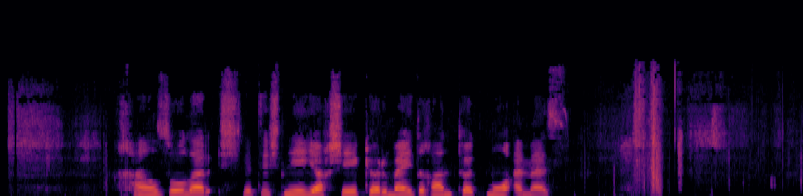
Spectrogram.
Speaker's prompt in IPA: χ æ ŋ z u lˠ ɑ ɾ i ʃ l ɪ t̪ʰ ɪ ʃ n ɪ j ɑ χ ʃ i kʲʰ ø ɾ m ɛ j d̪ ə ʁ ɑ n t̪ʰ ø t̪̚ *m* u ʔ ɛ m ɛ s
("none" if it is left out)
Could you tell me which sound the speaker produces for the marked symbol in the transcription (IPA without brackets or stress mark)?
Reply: m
